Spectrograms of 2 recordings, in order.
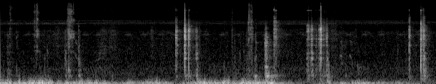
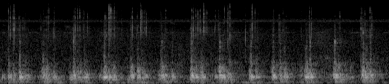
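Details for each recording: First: Cub Cadet M550 Challenger UTV test drive after replacing the failed left rear inner wheel bearing and seals: loose body clatter and rattles over bumps, but the former loud intermittent grinding is gone; bearing now quiet, problem solved. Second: Cub Cadet M550 Challenger UTV hub turned by hand, rough rhythmic rasping about three times a second, sounding terrible; intermittent noise first blamed on the CV axle was a disintegrated inner wheel bearing, later replaced.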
